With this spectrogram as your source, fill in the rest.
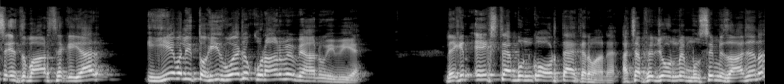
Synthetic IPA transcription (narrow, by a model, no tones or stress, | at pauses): sɪːt̪ɪbaːɾsekejaːɾ | jeʋaːlit̪ɔːɦiːd̪ʋoɦɛd͡ʒoːqʊɾaːnmẽbɐjaːnɦʊiɦḭɦɛ̰ː | leːkɪneːksʈɛːpʊnkoɔːɾt̪ɛːkɐɾʋa̰ːna̰ɦɛ̰ʔɐ̰tːʃʰapʰɪɾd͡ʒoːʊnmẽmʊd͡ʒsemɪzaːd͡ʒɛːnaː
